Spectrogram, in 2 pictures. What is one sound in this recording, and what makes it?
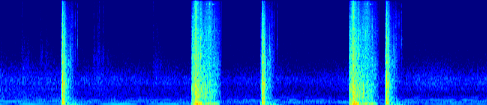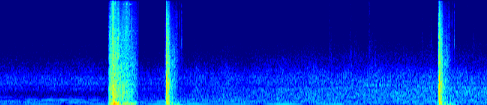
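Short item-handling clicks and shuffles from a game sound sharply now and then.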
